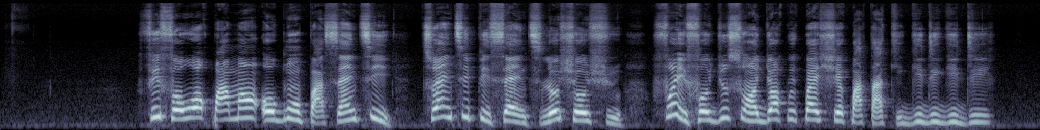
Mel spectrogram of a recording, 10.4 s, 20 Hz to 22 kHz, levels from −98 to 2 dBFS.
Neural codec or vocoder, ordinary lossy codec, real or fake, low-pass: none; none; real; none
